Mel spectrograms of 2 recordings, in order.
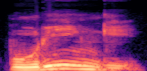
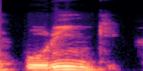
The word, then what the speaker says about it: purinki: G de igual manera puringue termina en nk y se dice puringui no se no se dice purinki sin embargo en la escritura va con la k pero en la pronunciación va con la g y Bueno amigo esto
